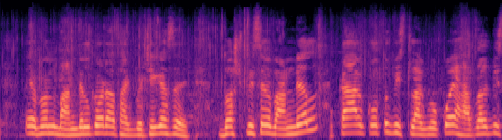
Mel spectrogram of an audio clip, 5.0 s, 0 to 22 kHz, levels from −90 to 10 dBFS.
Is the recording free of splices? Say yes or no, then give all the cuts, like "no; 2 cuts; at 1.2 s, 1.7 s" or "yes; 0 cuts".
no; 1 cut; at 3.3 s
